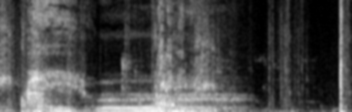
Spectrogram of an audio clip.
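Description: A zombie groans low and drawn out.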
